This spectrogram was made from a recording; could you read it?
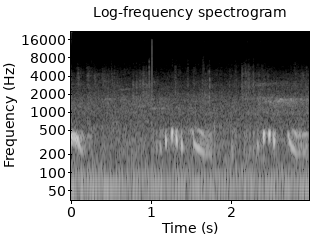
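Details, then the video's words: Rock pigeon giving short, low throaty coos in quick bursts, some rolling downward, several phrases within three seconds over a steady low hum. "15 Minutes Rock Pigeon Call/Sound"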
